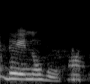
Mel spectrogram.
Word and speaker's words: धेनुः: यस, धेनु के बाद हु बोलना है, सिर्फ ह नहीं. ओके, धेनुहु एंड गर्दभः र वहां पे प्रोनाउंस करना है.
